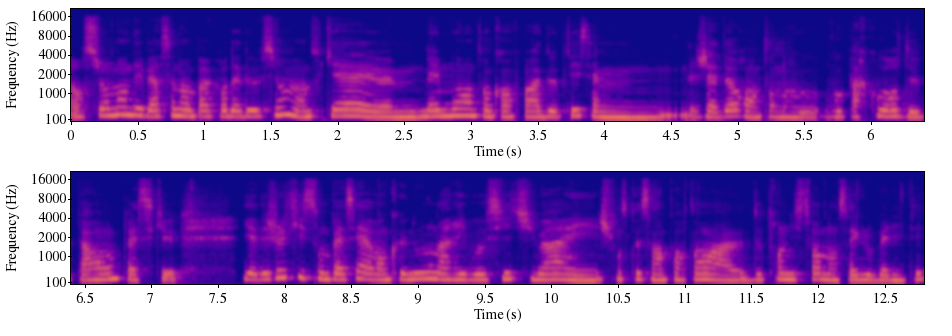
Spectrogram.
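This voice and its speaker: A woman talks very fast in a dark, mellow tone, her delivery flat and monotone at a very even loudness, on a very clean recording with a silent background. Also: medium pitch for a woman. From adopted to France as an infant. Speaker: podcast host. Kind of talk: interview.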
